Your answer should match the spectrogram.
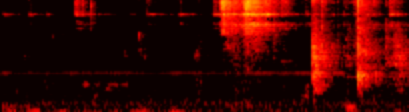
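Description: A metal fork scraping and clinking against a plate as food is scooped up: one longer hissy scrape about halfway through, then two short scrapes near the end.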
